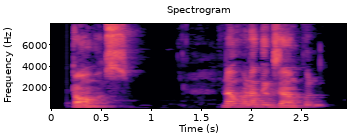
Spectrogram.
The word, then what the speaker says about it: Thomas: they tend to pronounce thomas so i have come across people introducing themselves to me um well i am mr thomas or my name is thomas no h is silent thomas now another example h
